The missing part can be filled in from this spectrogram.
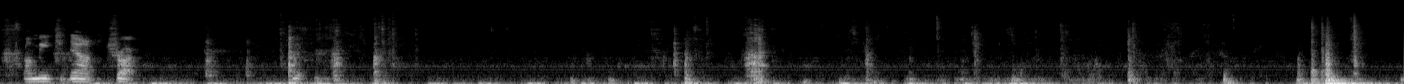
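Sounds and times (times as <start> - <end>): steady hum: 0.0 - 14.0
irregular thumps and knocks: 2.0 - 4.2, 5.3 - 12.4, 13.0 - 13.8.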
